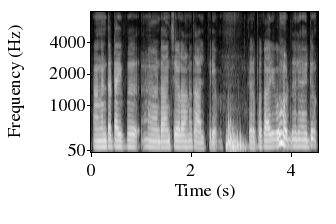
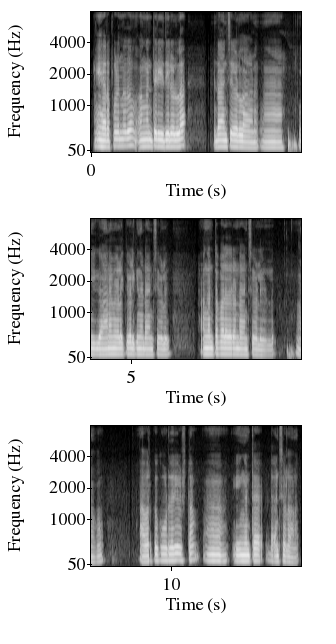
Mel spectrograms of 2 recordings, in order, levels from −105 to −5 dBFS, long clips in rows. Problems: background sounds at intervals, low volume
